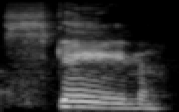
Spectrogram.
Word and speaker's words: Skein: So I mean, first of all, the skein, pain, that's what Greg said. Skein rhymes with pain.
